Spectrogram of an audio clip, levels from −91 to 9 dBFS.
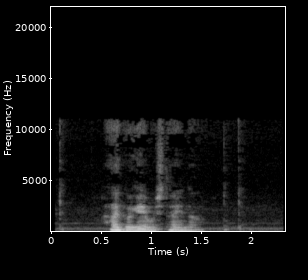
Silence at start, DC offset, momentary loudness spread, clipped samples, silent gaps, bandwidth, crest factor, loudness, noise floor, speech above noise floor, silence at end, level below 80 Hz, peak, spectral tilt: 0.55 s; under 0.1%; 20 LU; under 0.1%; none; 11.5 kHz; 18 dB; -21 LUFS; -52 dBFS; 33 dB; 0.8 s; -40 dBFS; -4 dBFS; -8 dB/octave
